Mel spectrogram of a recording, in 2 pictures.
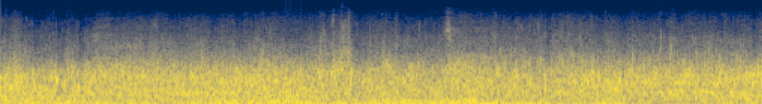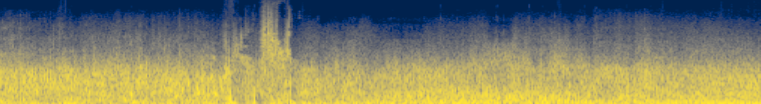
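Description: Water splashes and rushes against a paddled surfboard.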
